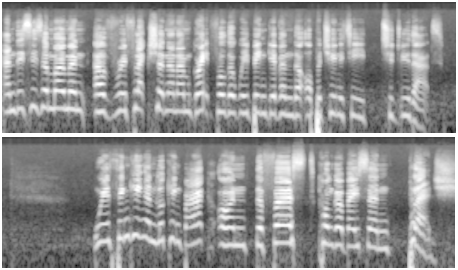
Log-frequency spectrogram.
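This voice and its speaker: With a British accent, a woman speaks loudly at a high pitch with ordinary pitch variation, in a dry, close sound with no echo. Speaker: government envoy. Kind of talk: conference speech. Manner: slow.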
